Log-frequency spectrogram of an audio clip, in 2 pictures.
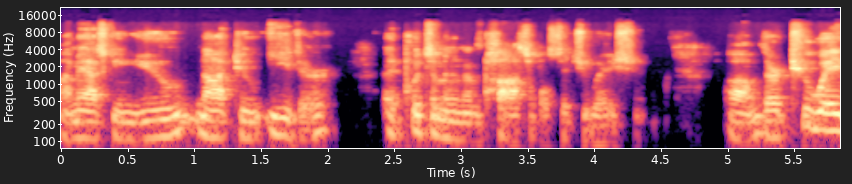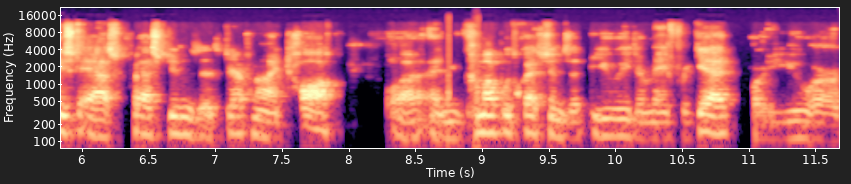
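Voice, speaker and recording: In an American accent, a man talks with a somewhat breathy, medium-pitched voice and ordinary pitch variation. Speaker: local neighborhood commissioner, meeting moderator. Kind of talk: moderating an online community meeting. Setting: video call. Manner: fast; halting, frequent fillers.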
